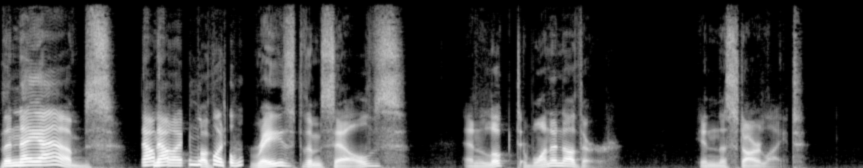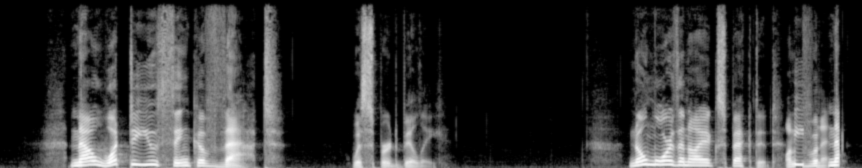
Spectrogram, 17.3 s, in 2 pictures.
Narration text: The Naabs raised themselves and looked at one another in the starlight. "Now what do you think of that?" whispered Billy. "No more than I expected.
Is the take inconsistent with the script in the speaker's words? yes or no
yes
